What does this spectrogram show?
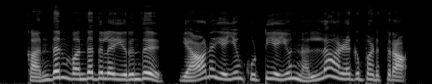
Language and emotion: Tamil, happy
